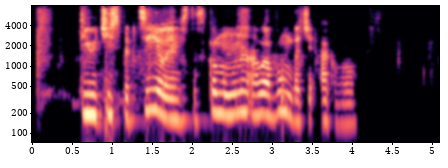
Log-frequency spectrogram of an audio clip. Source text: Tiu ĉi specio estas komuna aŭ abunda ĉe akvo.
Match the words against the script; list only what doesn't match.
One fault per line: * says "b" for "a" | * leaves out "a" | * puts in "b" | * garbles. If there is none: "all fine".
all fine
